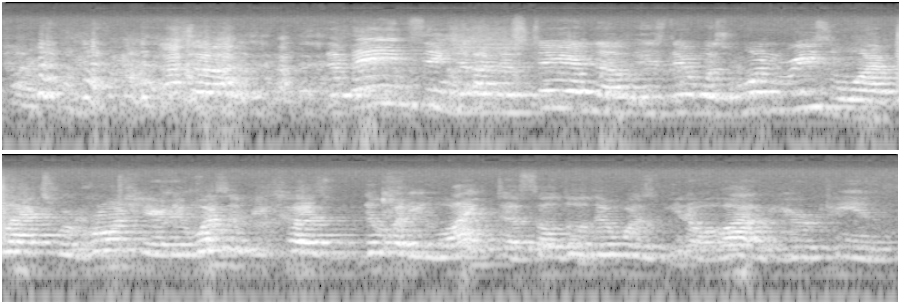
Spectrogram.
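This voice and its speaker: A woman's voice: fairly high pitch, a little fast, a crowd in the background. Woman speaking on a worn tape copy. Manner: wry, conversational speechmaking. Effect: worn VHS tape copy. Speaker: dinner speaker. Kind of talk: public speech. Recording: hissy worn tape, echoey hall from far off.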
